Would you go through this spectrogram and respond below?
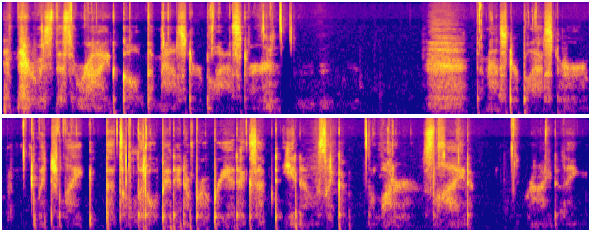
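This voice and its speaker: A young adult from Texas whispering playful tongue twisters and small talk in an ASMR video, each word shaped crisply. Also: slow pace, long pauses, sharp tone, rough recording. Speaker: ASMR creator.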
